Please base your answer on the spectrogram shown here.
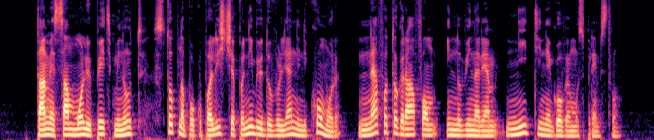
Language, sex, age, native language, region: Slovenian, male, 18-29, Slovenian, Pomurje region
